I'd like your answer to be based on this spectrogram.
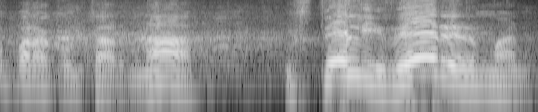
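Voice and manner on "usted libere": louder, higher, laughing command to deliver; emphatic command. Real, not acted. Pastor urging believers to deliver: loud laughing command. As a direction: push them to act, loud. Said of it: "emphatic command".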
